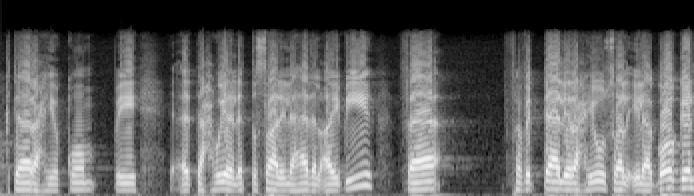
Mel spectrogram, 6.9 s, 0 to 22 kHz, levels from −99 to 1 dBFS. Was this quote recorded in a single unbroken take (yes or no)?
yes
